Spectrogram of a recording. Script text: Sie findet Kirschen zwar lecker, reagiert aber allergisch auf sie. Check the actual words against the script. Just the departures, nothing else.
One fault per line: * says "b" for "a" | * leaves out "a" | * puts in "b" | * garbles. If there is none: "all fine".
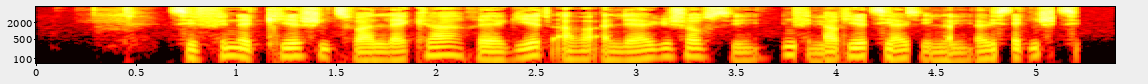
* garbles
